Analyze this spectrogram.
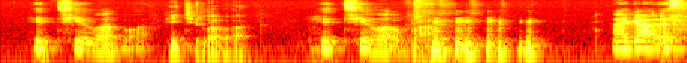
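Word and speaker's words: Chytilová: Vera Chitlova Hilova. It's a soft T. Yeah. Hitilova.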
